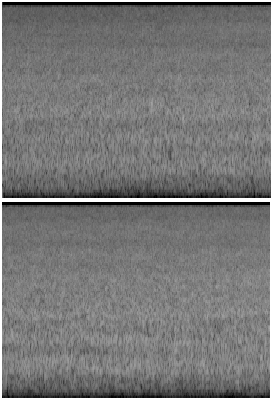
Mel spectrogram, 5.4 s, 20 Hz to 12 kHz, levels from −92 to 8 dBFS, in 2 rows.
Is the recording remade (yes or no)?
yes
